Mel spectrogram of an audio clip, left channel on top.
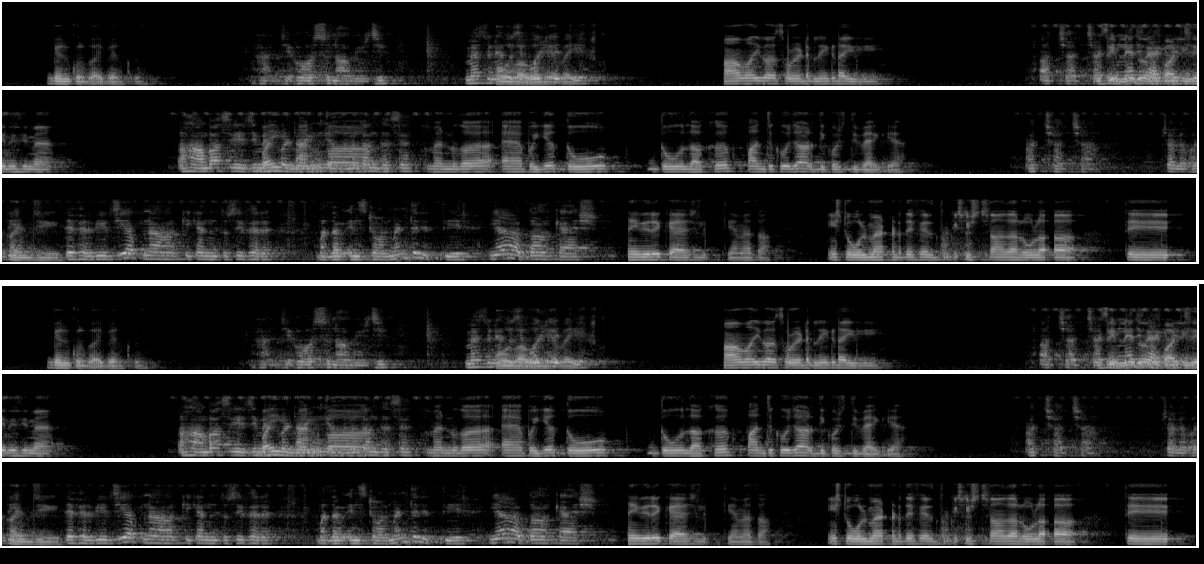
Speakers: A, on the right; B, on the left.
A: ਬਿਲਕੁਲ, ਬਾਈ ਬਿਲਕੁਲ।
B: ਹਾਂਜੀ ਹੋਰ ਸਨਾਓ ਵੀਰ ਜੀ, ਮੈਂ ਸੁਨੇਆ
A: ਹੋਰ
B: ਤੁਸੀਂ
A: ਵਾ
B: ਬੁਲਟ
A: ਵਧੀਆ
B: ਲਿੱਤੀ
A: ਬਾਈ
B: ਐ।
A: ਹਾਂ, ਬਾਈ ਬਸ ਸੋਰੇ ਡੱਬਲੀ ਕਢਾਈ ਸੀ।
B: ਅੱਛਾ-ਅੱਛਾ,
A: ਤੁਸੀਂ
B: ਕਿੰਨੇ
A: ਮਿਲਣੀ
B: ਦੀ
A: ਤੁਹਾਨੂੰ
B: ਪੈਗੀ
A: ਪਾਰਟੀ
B: ਵੀਰ ਜੀ।
A: ਦੇਣੀ ਸੀ ਮੈਂ
B: ਹਾਂ ਬਸ ਵੀਰ ਜੀ ਮੇਰੇ
A: ਬਾਈ
B: ਕੋਲ ਟਾਈਮ
A: ਮੈਨੂੰ
B: ਨੀ ਹੁੰਦਾ
A: ਤਾਂ
B: ਮੈਂ ਤਾਨੂੰ ਦੱਸੇਐ।
A: ਮੈਨੂੰ ਤਾਂ ਐਂ ਪਈ ਐ ਦੋ, ਦੋ ਲੱਖ-ਪੰਜ ਕੁ ਜ਼ਾਰ ਦੀ ਕੁੱਛ ਦੀ ਪੈ ਗਈ ਐ।
B: ਅੱਛਾ-ਅੱਛਾ, ਚਲੋ ਵਦੀਐ
A: ਹਾਂਜੀ
B: ਤੇ ਫੇਰ ਵੀਰ ਜੀ ਆਪਨਾ ਕੀ ਕੈਂਦੇ ਨੇ ਤੁਸੀਂ ਫੇਰ ਮਤਲਬ ਇੰਸਟੋਲਮੈਂਟ ਤੇ ਲਿੱਤੀ ਏ ਜਾਂ ਓਦਾਂ ਕੈਸ਼।
A: ਨਈਂ ਵੀਰੇ ਕੈਸ਼ ਲਿੱਤੀ ਮੈਂ ਤਾਂ, ਇੰਸਟੋਲਮੈਂਟ ਤੇ ਫੇਰ
B: ਅੱਛਾ
A: ਕਿਸ਼ਤਾਂ
B: ਅੱਛਾ
A: ਦਾ ਰੌਲਾ। ਤੇ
